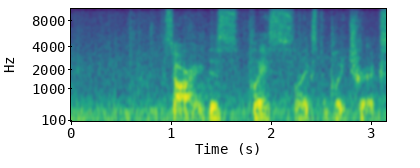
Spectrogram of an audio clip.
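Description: A man speaks calmly and apologetically.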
